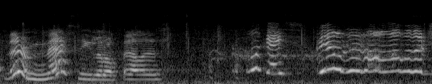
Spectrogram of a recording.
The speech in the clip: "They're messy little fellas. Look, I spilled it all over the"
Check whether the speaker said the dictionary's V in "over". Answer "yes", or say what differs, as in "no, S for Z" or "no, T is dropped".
no, W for V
